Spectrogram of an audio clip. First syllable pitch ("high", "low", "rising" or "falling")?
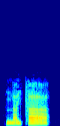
low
